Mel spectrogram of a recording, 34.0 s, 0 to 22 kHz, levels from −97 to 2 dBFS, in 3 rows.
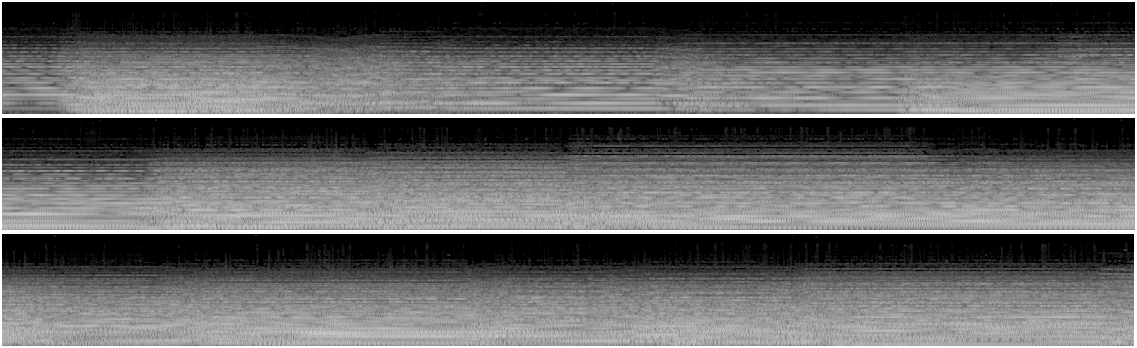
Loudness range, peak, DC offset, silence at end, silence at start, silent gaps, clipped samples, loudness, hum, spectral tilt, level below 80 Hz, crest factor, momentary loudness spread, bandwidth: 7 LU; -8 dBFS; under 0.1%; 0 s; 0 s; none; under 0.1%; -23 LUFS; none; -6.5 dB/octave; -38 dBFS; 14 dB; 7 LU; 9.8 kHz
